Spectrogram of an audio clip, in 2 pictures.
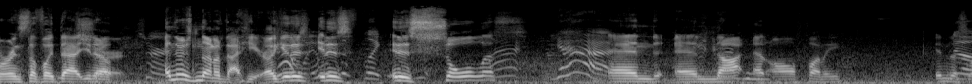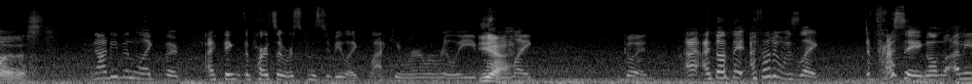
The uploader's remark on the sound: Recorded on the streets of Gotham New York City.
